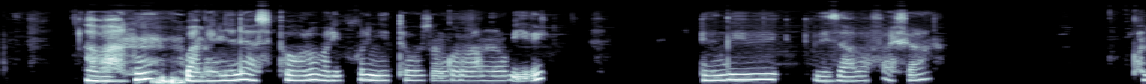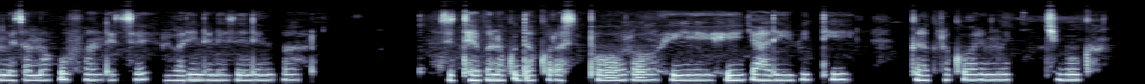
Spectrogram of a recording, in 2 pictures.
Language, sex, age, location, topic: Kinyarwanda, female, 18-24, Kigali, health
